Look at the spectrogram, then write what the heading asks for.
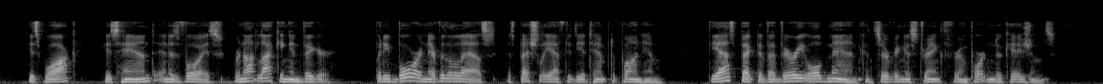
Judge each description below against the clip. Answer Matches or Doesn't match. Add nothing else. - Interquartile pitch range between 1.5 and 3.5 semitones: Matches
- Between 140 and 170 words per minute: Doesn't match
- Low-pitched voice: Matches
